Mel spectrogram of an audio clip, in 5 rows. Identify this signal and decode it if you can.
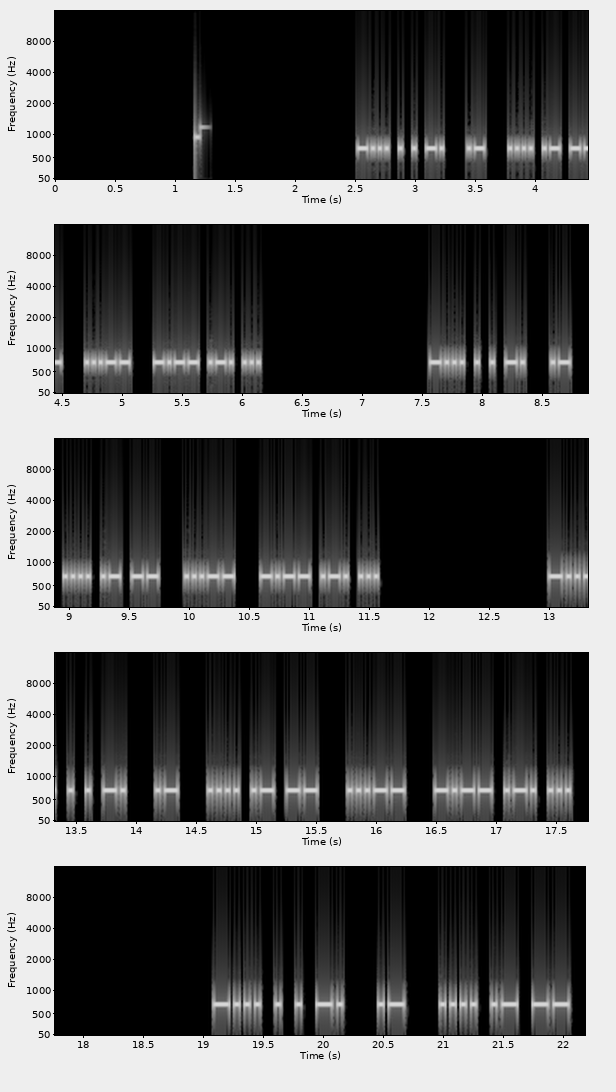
Morse code, heard as a keyed tone, about 36 wpm, 700 Hz. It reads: BEEN A HAM 3 YRS BEEN A HAM 3 YRS BEEN A HAM 3 YRS BEEN A HAM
